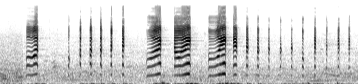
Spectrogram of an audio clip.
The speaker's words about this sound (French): Et le canard.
